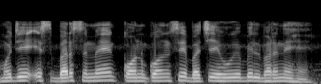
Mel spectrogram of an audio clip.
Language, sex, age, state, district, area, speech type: Urdu, male, 18-30, Uttar Pradesh, Saharanpur, urban, read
